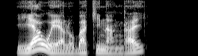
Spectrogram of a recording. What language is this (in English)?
Lingala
